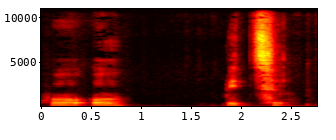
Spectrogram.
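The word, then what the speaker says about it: 法律: 네 장엄이 나왔죠 그래서 발음하실 때 여러분들이 호오 리츠 이렇게 생각하시고 호 호 호 리츠 이렇게 발음하시면 정확한 발음이 되겠습니다 그래서 작은 발음하실 때는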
